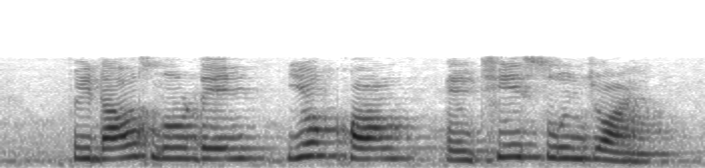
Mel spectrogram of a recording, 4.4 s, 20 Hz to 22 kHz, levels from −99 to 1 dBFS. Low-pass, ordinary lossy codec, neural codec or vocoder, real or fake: 5.4 kHz; none; codec, 16 kHz, 4 kbps, FreqCodec, larger model; fake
